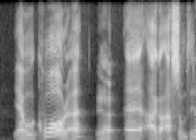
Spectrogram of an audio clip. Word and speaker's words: Quora: oh yeah so i i've always been pronounced it quora like corn the quorn yeah well quora yeah i got asked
